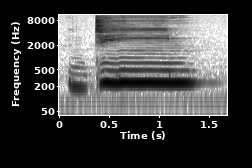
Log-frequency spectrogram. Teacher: The middle of the tongue will touch the roof first and then the sound is produced. · It's articulated from the middle of the tongue and what lies opposite to it, which is the roof of the mouth or the hard area. While reciting Jeem, the middle of the tongue is raised and it touches the roof of the mouth.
